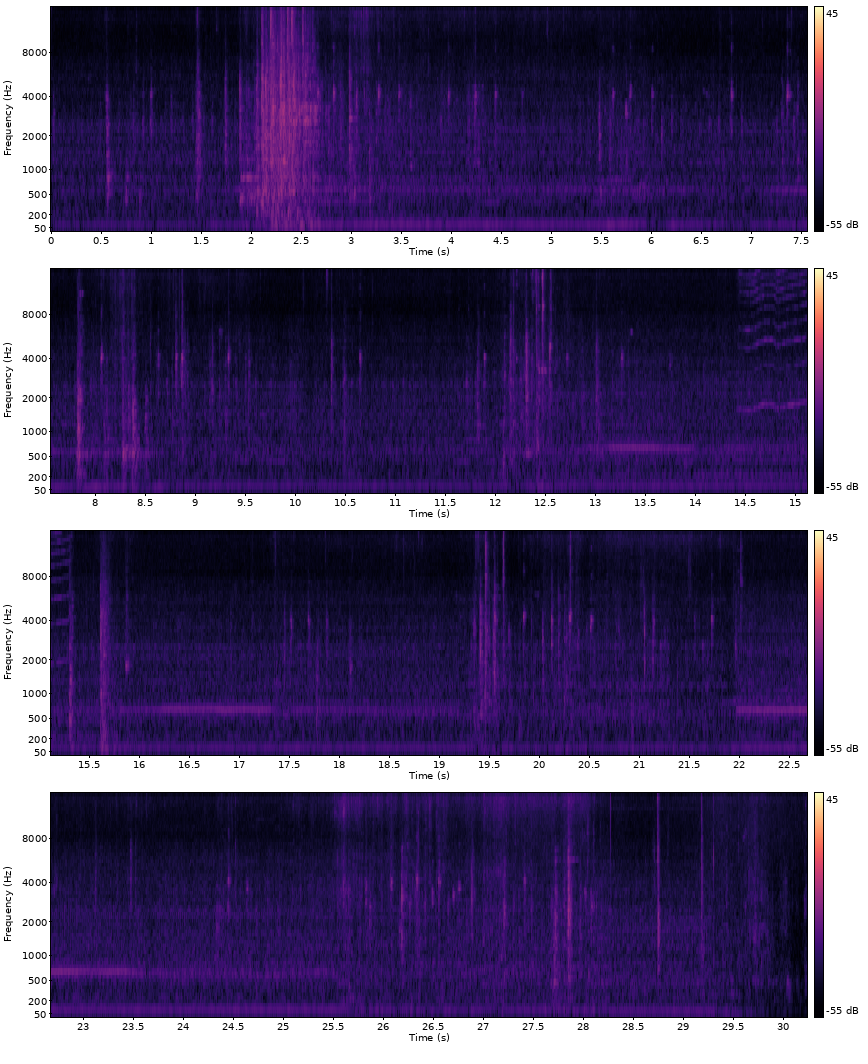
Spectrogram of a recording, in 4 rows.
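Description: Bobcat E42 mini excavator's diesel engine running steadily while it digs a trench, with a whine from the hydraulics as the arm works under load twice, and knocks of the bucket in soil and stones, the loudest about two seconds in. The engine shuts off near the end.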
